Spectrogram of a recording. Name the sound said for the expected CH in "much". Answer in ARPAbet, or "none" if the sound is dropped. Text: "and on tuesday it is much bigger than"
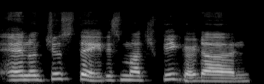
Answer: CH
